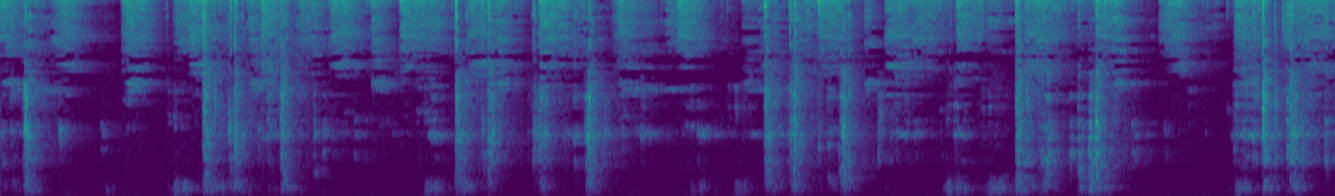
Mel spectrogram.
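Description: A metal hand tool clicks and clanks against a saw blade in a steady rhythm.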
